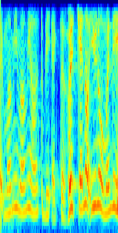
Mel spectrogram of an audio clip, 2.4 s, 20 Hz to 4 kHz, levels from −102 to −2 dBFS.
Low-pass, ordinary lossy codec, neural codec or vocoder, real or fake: 3.6 kHz; none; none; real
